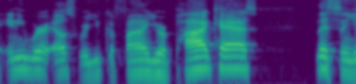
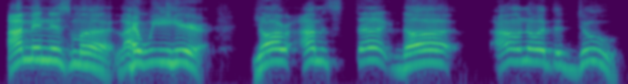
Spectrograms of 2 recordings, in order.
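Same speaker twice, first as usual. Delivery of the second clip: higher, hammed-up helplessness with a laugh; mock distress; 7 semitones higher than usual. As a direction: play at being stuck and helpless. Joking that he is stuck live.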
